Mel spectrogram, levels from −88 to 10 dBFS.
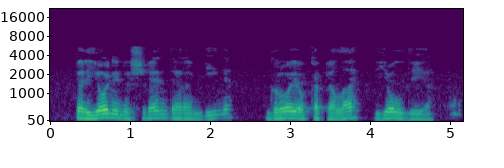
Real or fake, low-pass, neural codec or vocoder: real; 5.4 kHz; none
